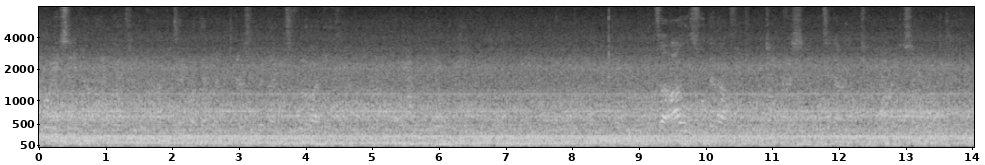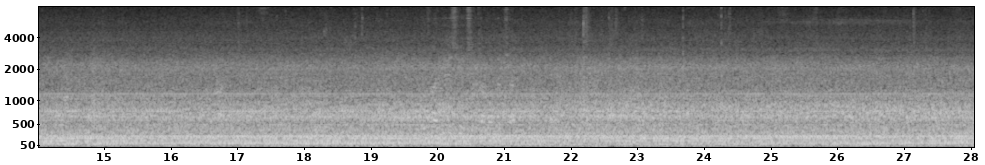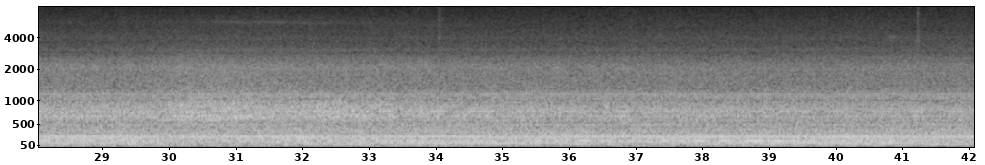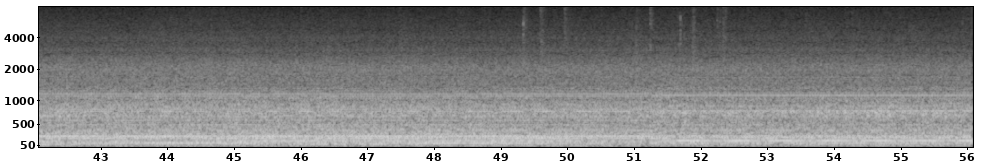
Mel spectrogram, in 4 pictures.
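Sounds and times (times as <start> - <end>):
constant low hum: 0.0 - 56.0
wheels rumbling on rail: 0.0 - 56.0.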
